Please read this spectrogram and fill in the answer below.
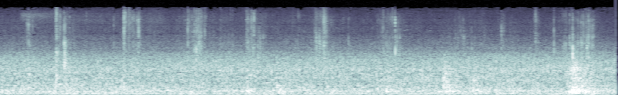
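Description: A steady low vehicle rumble with scattered faint clicks, and a short thump near the end.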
